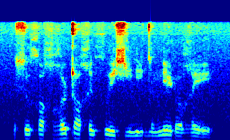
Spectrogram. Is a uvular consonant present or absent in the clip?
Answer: present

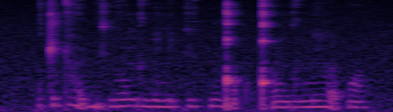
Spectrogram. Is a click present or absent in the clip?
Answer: present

